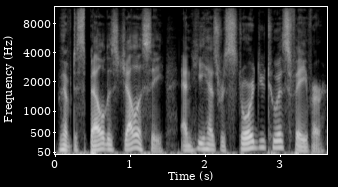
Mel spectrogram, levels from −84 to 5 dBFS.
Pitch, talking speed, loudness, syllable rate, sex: 110 Hz, 215 wpm, -18 LUFS, 6.1 syllables/s, male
